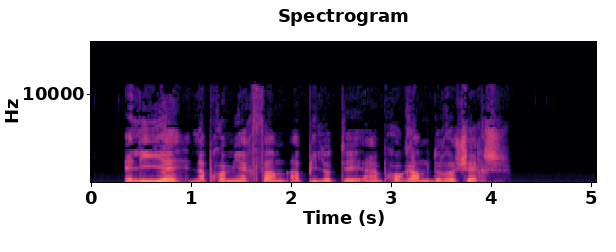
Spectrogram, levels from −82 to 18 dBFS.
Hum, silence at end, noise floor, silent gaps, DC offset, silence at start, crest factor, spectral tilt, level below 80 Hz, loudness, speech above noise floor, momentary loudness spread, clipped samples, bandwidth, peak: none; 0.9 s; -68 dBFS; none; under 0.1%; 0.35 s; 16 dB; -6.5 dB/octave; -38 dBFS; -16 LUFS; 53 dB; 10 LU; under 0.1%; 11.5 kHz; 0 dBFS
